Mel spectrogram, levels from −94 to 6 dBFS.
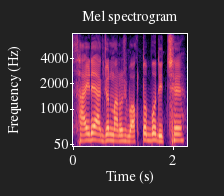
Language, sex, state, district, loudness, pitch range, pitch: Bengali, male, West Bengal, Cooch Behar, -13 LUFS, 145-165 Hz, 160 Hz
